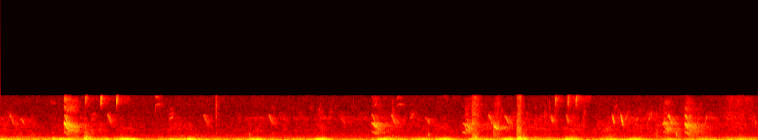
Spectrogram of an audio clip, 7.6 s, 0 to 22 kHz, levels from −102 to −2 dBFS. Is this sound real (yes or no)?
yes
